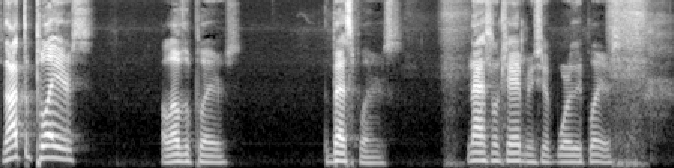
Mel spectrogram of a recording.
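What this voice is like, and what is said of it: Imitates another person's speaking cadence. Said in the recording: “Did you try to do a Trump right there? ... I was doing the cadence.”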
